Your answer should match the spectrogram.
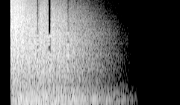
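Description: Cinematic boom sound effect of a logo intro: a sudden loud burst that fades away over about a second and a half.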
